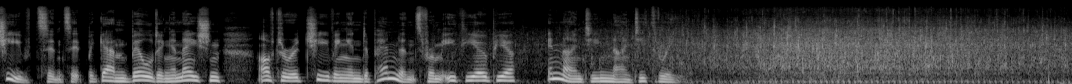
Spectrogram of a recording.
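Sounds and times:
speech: 0:00.0 - 0:07.0
water running through a small irrigation channel in Eritrea: 0:04.4 - 0:10.7.

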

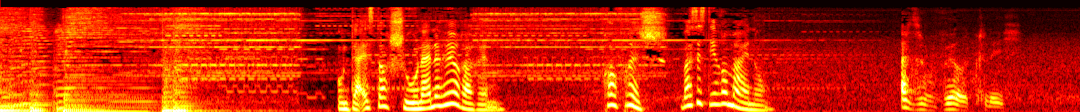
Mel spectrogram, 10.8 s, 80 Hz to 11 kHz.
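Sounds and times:
telephone ringing with buzzy tone: 0:01.0 - 0:09.0
speech: 0:03.4 - 0:05.2, 0:06.0 - 0:07.8, 0:09.0 - 0:10.2.

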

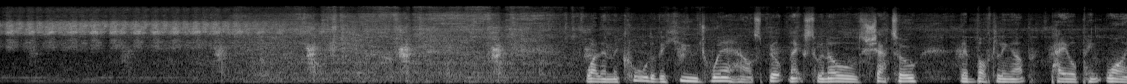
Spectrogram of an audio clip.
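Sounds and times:
cicadas singing: 0:00.0 - 0:11.2
speech: 0:05.8 - 0:11.2.

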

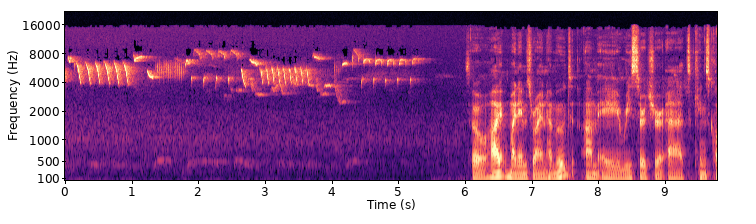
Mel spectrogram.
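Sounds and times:
bright high birdsong of several birds: 0:00.0 - 0:09.7
speech: 0:06.1 - 0:09.7.

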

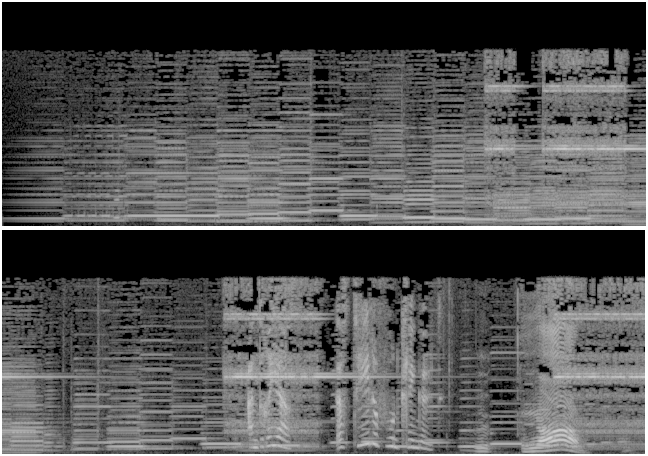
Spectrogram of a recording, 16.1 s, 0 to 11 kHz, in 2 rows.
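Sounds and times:
soft melodic music at home during a meal: 0:00.0 - 0:16.0
telephone ringing in warbling bursts: 0:05.8 - 0:13.5, 0:14.9 - 0:16.0.

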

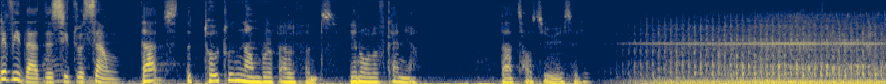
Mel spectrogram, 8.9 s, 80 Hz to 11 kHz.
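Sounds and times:
speech: 0:00.0 - 0:04.3, 0:05.0 - 0:06.6
helicopter rotor chopping over engine whine: 0:06.0 - 0:08.8.

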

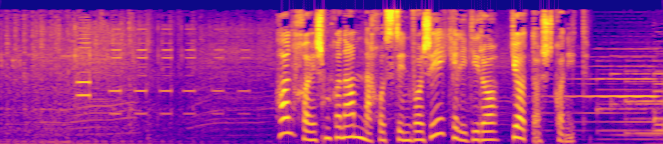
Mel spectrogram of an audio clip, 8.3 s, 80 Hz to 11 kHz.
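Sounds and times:
touch-tone beeps of a phone number dialed on a keypad: 0:01.0 - 0:03.1
speech: 0:03.5 - 0:07.4.

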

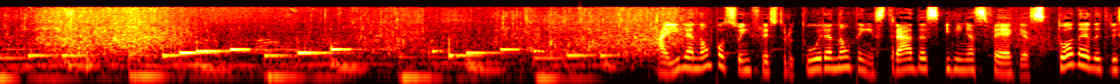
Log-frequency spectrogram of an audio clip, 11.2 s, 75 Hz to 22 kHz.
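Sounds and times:
instrumental melody stepping through sustained notes: 0:00.0 - 0:07.0
ocean waves washing softly on a beach: 0:00.0 - 0:07.4, 0:09.8 - 0:10.6
speech: 0:06.6 - 0:11.1.

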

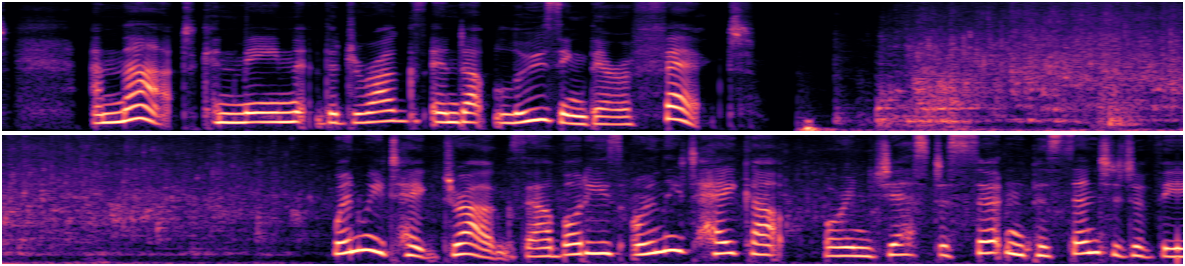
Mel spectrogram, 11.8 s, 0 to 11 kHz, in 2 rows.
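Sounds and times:
speech: 0:00.0 - 0:04.9, 0:07.6 - 0:11.7
toilet flushing: 0:04.2 - 0:11.7.

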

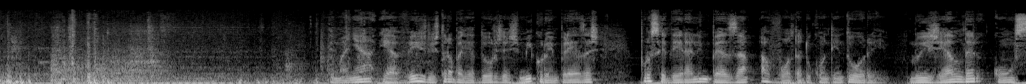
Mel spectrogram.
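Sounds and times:
garbage truck hydraulic whooshes: 0:00.0 - 0:03.2
heavy garbage collection truck engine running at night: 0:00.0 - 0:03.2
garbage truck mechanical clanks: 0:00.0 - 0:03.5
speech: 0:03.4 - 0:10.2.

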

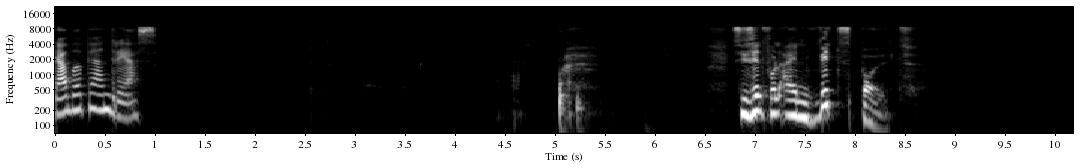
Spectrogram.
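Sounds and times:
speech: 0:00.0 - 0:01.1, 0:05.1 - 0:05.3, 0:06.8 - 0:08.6
breathy exhale: 0:02.5 - 0:03.6, 0:06.5 - 0:06.8
person sipping beer from a glass: 0:02.5 - 0:06.2
loud throaty gulp of beer: 0:04.4 - 0:05.5.

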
